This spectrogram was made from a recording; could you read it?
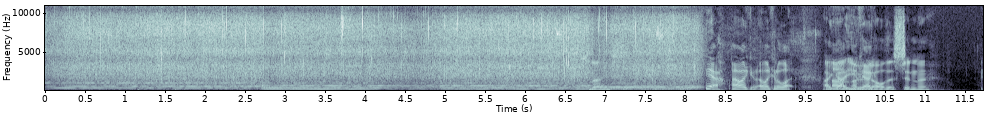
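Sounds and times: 
steady dense rain in a forest: 0.0s - 8.6s
speech: 6.8s - 7.3s, 8.3s - 11.2s.

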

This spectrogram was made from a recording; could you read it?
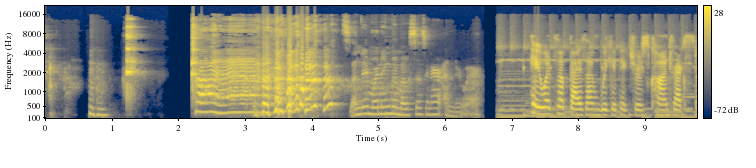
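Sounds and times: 
speech: 0.7s - 1.1s, 2.2s - 9.7s
glasses clinking in a toast: 1.2s - 1.6s.

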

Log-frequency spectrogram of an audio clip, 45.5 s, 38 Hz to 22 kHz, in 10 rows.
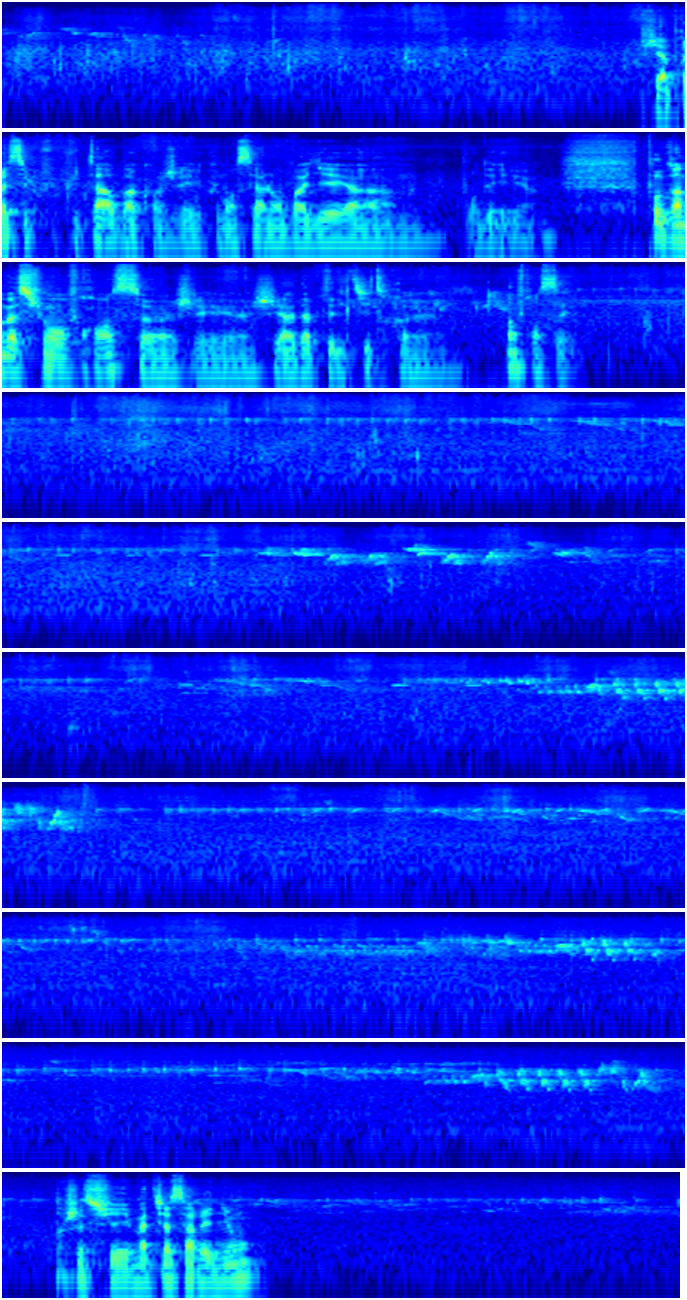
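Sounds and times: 
speech: 4.3s - 13.0s, 41.5s - 42.8s
forest insects: 7.8s - 45.4s
bird chirps and calls in a forest: 11.0s - 45.4s.

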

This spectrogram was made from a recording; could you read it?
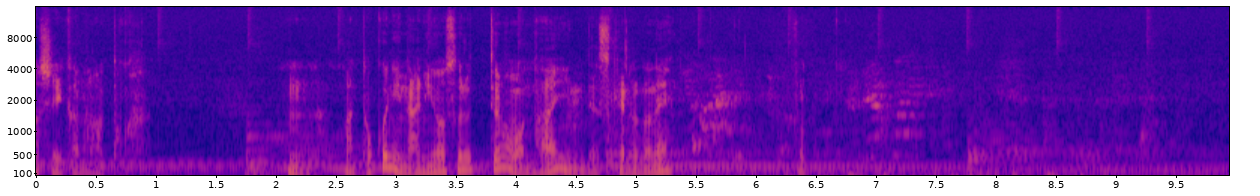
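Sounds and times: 
speech: 0.0s - 1.1s, 1.7s - 5.6s, 6.3s - 6.5s
children's voices playing: 5.4s - 9.9s.

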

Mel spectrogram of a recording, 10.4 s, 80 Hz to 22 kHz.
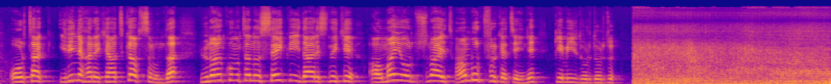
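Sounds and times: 
speech: 0.1s - 7.9s
military helicopter roar landing on a ship: 7.9s - 10.3s.

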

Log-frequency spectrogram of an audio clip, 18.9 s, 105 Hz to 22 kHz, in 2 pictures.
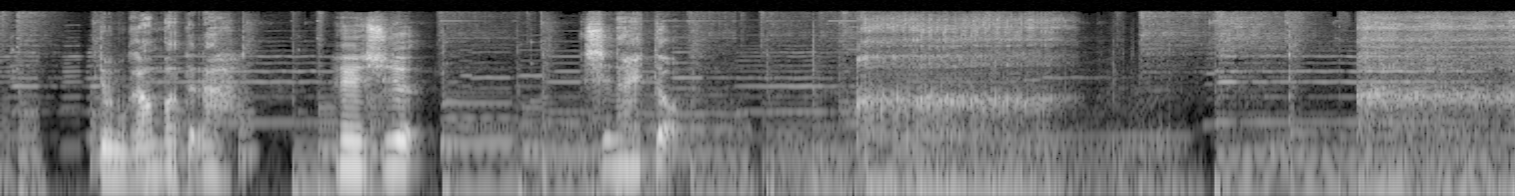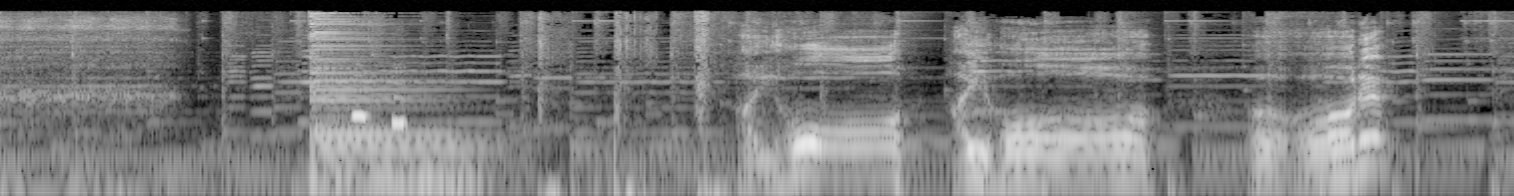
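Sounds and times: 
speech: 0.6s - 2.7s, 3.6s - 4.4s, 11.4s - 12.4s, 14.1s - 18.2s
sleeping person snoring: 5.2s - 6.9s, 8.5s - 10.8s
steady tonal music: 11.4s - 12.8s.

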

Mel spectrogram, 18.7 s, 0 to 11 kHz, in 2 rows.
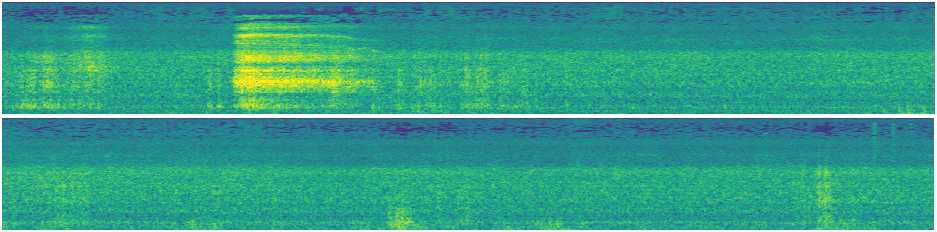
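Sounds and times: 
slow deep breath during a guided breathing exercise: 0.0s - 1.4s, 2.1s - 5.4s
steady rushing noise: 0.0s - 18.6s.

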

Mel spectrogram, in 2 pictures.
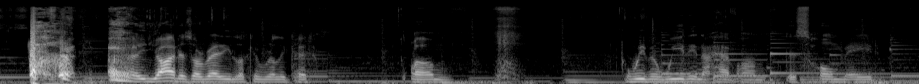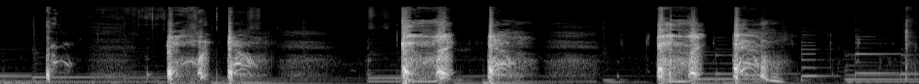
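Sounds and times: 
chesty coughing from allergies outdoors: 0.3s - 1.4s, 9.6s - 10.0s, 10.8s - 12.0s, 13.2s - 14.6s, 15.7s - 17.2s
speech: 0.6s - 3.4s, 4.1s - 5.1s, 6.2s - 9.0s.

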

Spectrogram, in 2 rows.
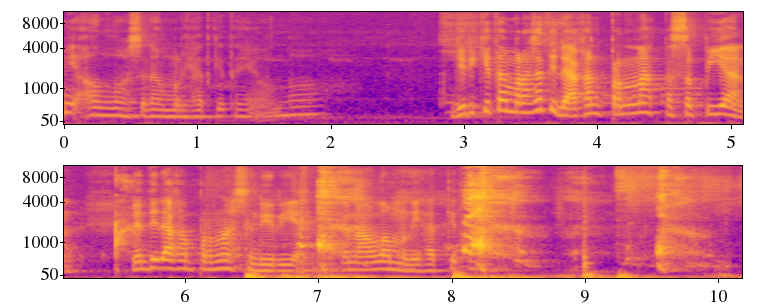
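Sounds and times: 
speech: 0.0s - 2.1s, 2.8s - 8.7s
throaty coughs: 6.8s - 7.4s, 8.0s - 10.1s.

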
